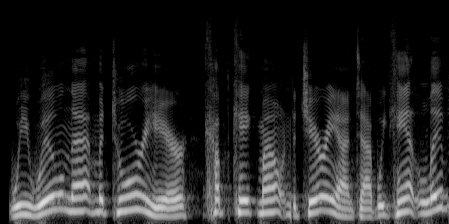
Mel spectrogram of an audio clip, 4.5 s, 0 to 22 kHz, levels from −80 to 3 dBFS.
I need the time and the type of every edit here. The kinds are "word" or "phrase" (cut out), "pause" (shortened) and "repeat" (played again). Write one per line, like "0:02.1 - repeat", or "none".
0:02.0 - word
0:02.9 - word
